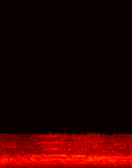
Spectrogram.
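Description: A honking bird sound effect from a vintage radio drama blares as one sustained, loud, nasal honk over band-limited old-broadcast audio, with no talking.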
